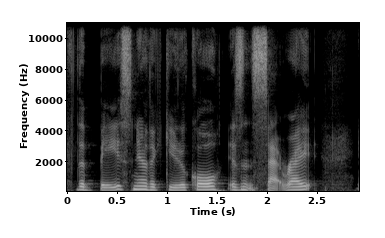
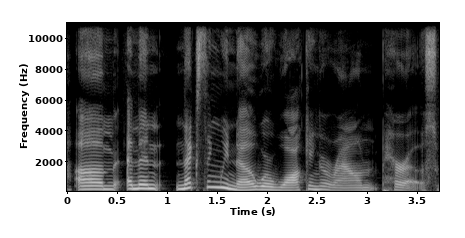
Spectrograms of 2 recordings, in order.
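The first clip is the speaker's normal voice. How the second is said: usual speaking voice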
